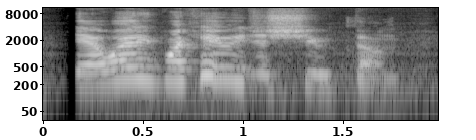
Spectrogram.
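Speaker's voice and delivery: tiny, very high, swooping squeak. Acting out one of several voices heard in a group; small squeaky voice. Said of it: "Small squeaky voice going".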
